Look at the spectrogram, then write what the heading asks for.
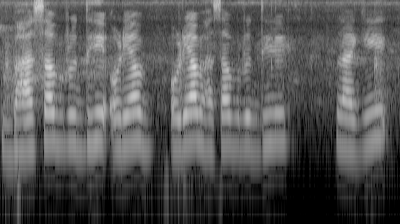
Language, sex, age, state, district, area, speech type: Odia, female, 18-30, Odisha, Subarnapur, urban, spontaneous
